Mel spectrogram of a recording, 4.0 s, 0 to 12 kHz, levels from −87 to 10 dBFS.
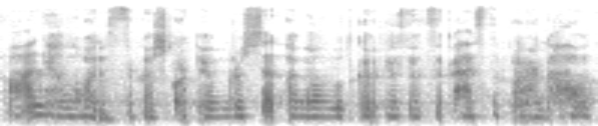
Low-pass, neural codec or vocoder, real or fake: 9.9 kHz; autoencoder, 22.05 kHz, a latent of 192 numbers a frame, VITS, trained on one speaker; fake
